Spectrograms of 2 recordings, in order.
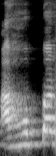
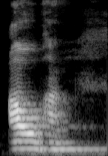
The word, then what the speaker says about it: আহ্বান: তো এইখানে কিন্তু আমরা কেউ আহ্বান উচ্চারণ করি না, আমরা কিন্তু সকলেই যারাই উচ্চারণ করি তারাই আমরা আহ্বান বলতে হয়। এটা সঠিক উচ্চারণটা হচ্ছে আহ্বান, এটা আহ্বান হবে না।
